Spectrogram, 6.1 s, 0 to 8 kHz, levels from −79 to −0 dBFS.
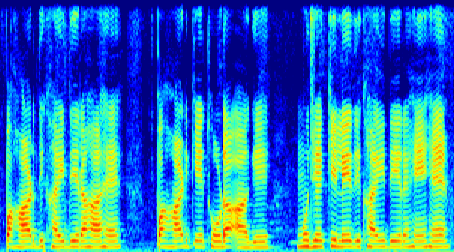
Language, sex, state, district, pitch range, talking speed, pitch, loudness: Hindi, male, Rajasthan, Jaipur, 185-190 Hz, 150 wpm, 185 Hz, -16 LUFS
